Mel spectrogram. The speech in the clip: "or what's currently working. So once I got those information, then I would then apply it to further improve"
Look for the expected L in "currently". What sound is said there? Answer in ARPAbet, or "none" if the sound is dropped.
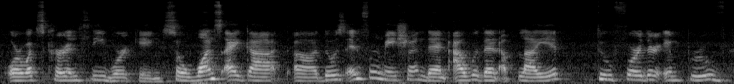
L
